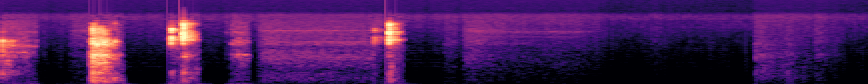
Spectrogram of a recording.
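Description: A few quiet, short clicks, about four within the first two seconds, of the kind made by computer mouse or keyboard clicks at the microphone.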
